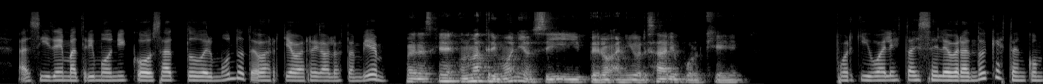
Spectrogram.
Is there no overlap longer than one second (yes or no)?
yes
